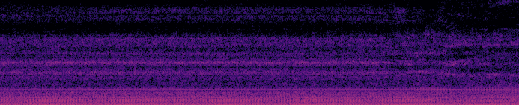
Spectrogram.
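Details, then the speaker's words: Compressor nebulizer running after repair, filled with a little saline for testing: mist being produced, device working. "Coloquei um pouquinho de soro ali. Liguei.... Tomar cuidado com a... ...com a hélice. E olhe aqui..... Já está...criando a névoa. Está funcionando já."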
